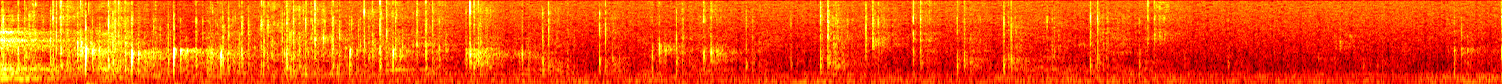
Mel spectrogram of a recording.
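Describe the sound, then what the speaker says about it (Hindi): An audience at a hip-hop elimination round claps for a contestant, scattered sharp claps at first that thin into sparse, uneven hits and fade toward quiet, with some voices and movement underneath. "XIV के लिए जोरदार तालियां हो जाए."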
